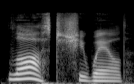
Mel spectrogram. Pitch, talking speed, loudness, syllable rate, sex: 195 Hz, 135 wpm, -15 LUFS, 3.4 syllables/s, female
